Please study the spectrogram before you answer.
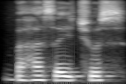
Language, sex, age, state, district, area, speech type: Kashmiri, male, 30-45, Jammu and Kashmir, Kupwara, rural, spontaneous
